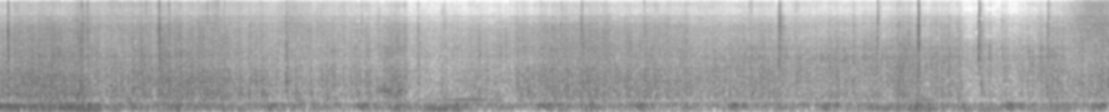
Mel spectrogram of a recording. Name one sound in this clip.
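A car's tyres splash through deep water on the road.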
